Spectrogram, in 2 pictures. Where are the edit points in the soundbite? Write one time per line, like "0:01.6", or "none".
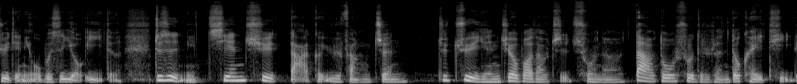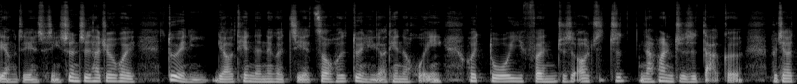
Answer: none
